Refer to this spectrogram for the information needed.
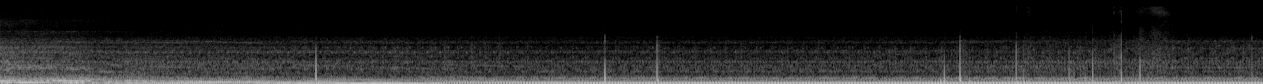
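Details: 2000 Volvo V70 2.5 TDI 103 kW diesel dropping to about 1000 rpm: deep droning rumble with a few sharp irregular ticks; strange abnormal sound, cause not identified.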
